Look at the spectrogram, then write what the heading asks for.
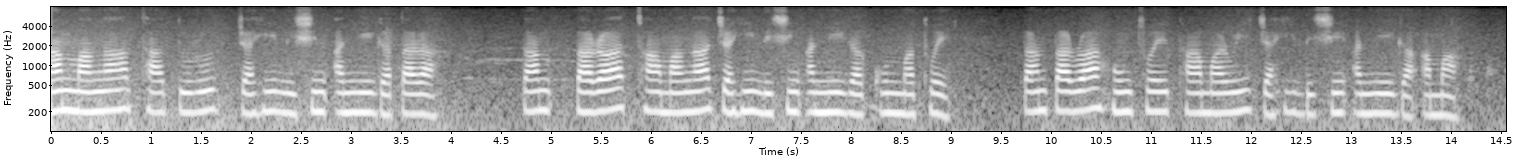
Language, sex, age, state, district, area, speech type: Manipuri, female, 18-30, Manipur, Senapati, rural, spontaneous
